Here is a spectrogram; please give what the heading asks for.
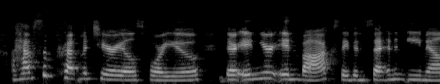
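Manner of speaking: ordinary talk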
